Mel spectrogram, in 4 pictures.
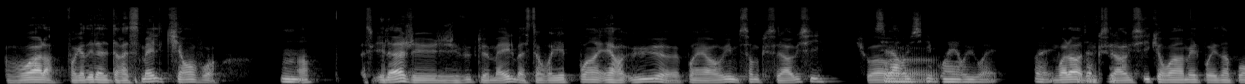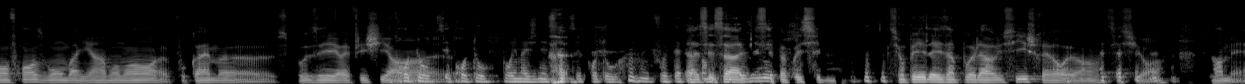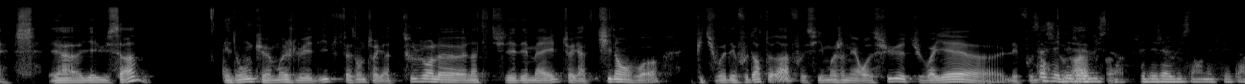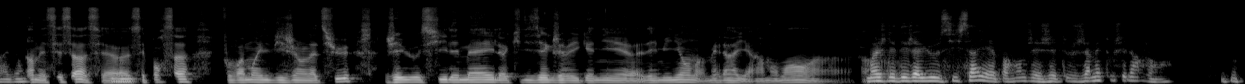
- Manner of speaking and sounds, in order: tapping; chuckle; chuckle; laugh; other background noise; chuckle
- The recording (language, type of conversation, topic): French, podcast, Comment gères-tu tes mots de passe et ta sécurité en ligne ?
